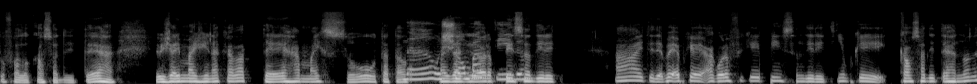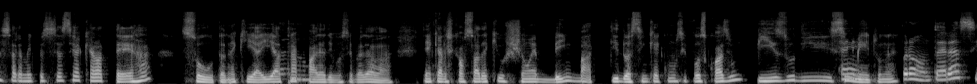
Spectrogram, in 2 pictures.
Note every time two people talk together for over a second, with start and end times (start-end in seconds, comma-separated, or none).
4.0-5.4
